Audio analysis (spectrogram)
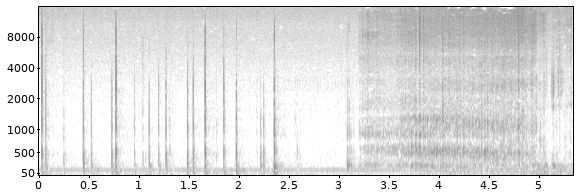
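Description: Long white nails tap quickly on a thick hardcover novel with a paper dust jacket lying flat, giving a rapid series of short, crisp clicks over a steady low hum. After about three seconds the taps give way to a continuous soft, scratchy rustle that lasts to the end.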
